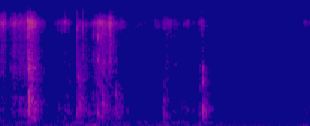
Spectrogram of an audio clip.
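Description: Paper and thin card rustling and sliding in the hands as a sticker packet and a folded paper card are handled: a few quick rustles in the first second and a half, then two light taps, dying away in the last second.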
